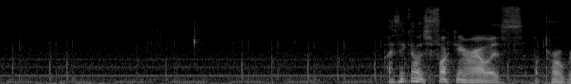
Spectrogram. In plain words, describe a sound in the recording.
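Footsteps walk at a steady pace on a hard floor.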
